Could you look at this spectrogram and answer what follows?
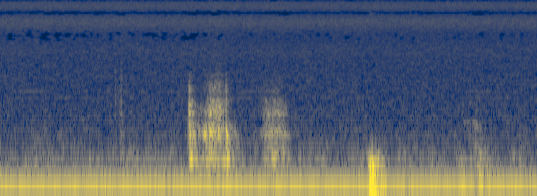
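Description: Steady low electrical hum, with faint handling sounds and a single dull thump about three seconds in as a tarot card deck is picked up from the desk.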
